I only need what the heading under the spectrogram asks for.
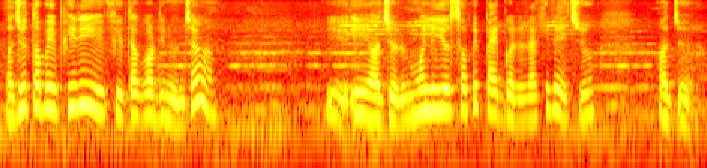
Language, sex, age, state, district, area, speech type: Nepali, female, 45-60, West Bengal, Darjeeling, rural, spontaneous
